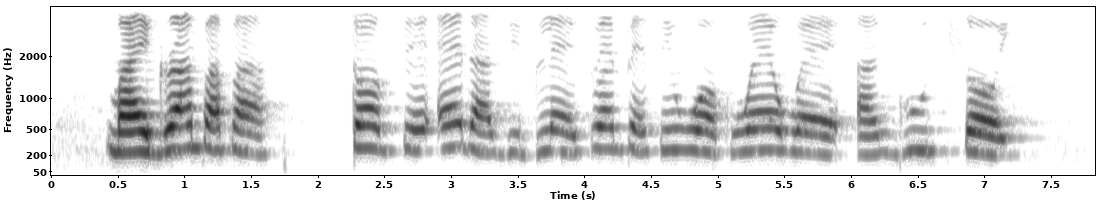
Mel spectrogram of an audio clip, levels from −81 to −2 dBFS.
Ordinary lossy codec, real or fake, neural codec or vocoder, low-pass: none; real; none; 3.6 kHz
